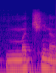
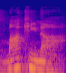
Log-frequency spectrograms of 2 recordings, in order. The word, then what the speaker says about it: Machina: day going, "No, it's machina, machines of grace." Well, that is how it's pronounced in the Latin pronunciation is machina. But when the man that wrote it can call it machina.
